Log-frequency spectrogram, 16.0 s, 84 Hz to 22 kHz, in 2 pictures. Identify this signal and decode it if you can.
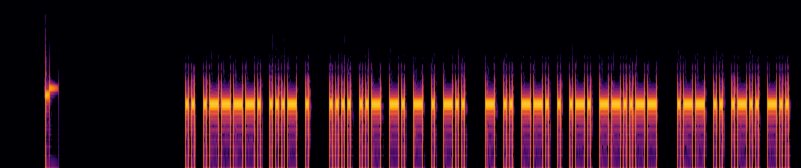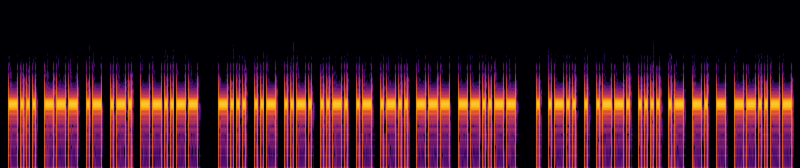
Morse code, heard as a keyed tone, about 40 wpm, 700 Hz. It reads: I'VE HUNTED TIGER, WILD BOAR, BUFFALO, ELEPHANT,
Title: A Sound Of Thunder 40wpm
